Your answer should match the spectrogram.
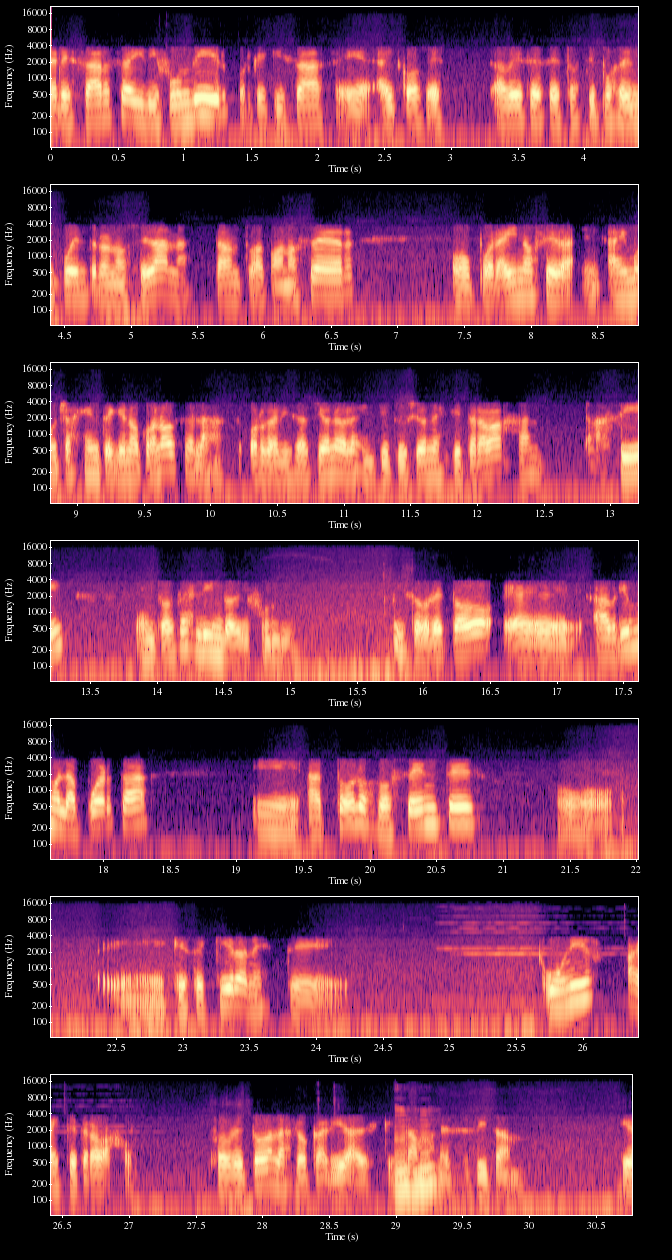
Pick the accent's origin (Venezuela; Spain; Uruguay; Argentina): Argentina; Santa Rosa; todos los colaboradores somos de Santa Rosa, entonces acá nos es más fácil.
